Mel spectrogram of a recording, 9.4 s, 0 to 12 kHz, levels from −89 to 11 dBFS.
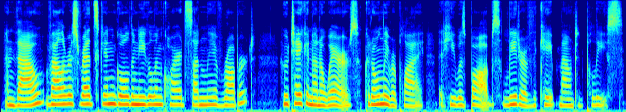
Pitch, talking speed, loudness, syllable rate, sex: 225 Hz, 165 wpm, -16 LUFS, 5.4 syllables/s, female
